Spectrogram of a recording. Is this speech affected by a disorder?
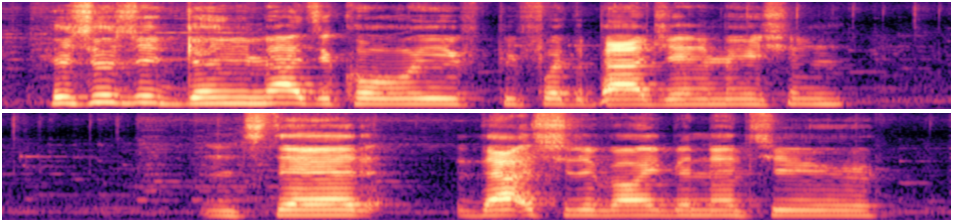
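Yes: cerebral palsy; affects legs.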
